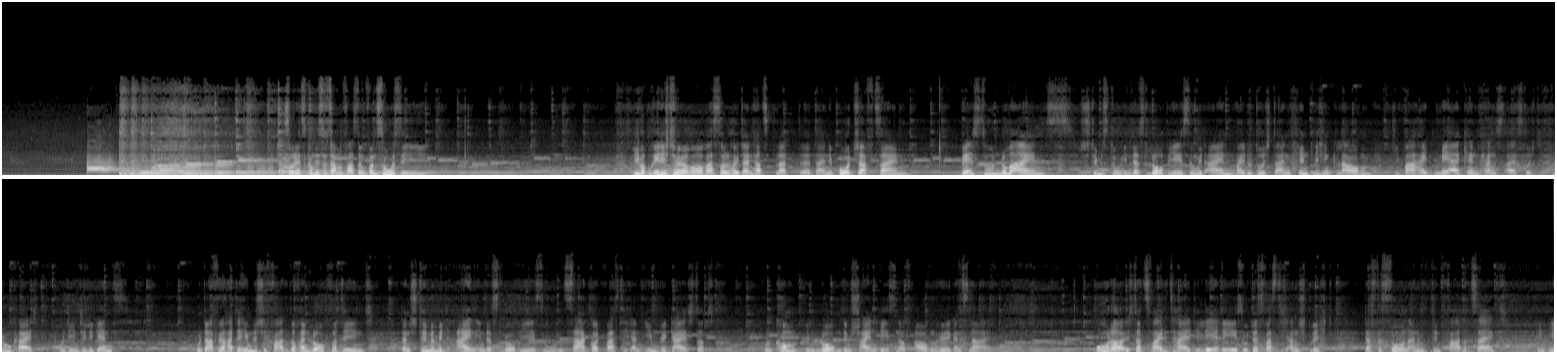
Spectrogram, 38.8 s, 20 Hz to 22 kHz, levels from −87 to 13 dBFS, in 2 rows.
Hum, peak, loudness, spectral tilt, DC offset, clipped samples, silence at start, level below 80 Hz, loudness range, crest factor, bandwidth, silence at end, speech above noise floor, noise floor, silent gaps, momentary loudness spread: none; 0 dBFS; -18 LUFS; -7.5 dB/octave; under 0.1%; under 0.1%; 1.05 s; -42 dBFS; 9 LU; 18 dB; 12 kHz; 0 s; 28 dB; -45 dBFS; none; 21 LU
